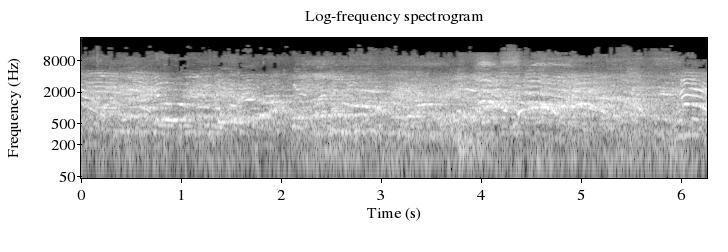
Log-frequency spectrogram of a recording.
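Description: Small crowd of children and adults chattering and calling out at once, many voices overlapping, echoing in a gymnasium.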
